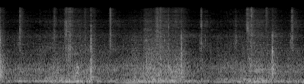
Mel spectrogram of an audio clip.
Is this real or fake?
fake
